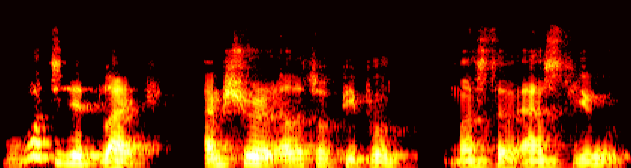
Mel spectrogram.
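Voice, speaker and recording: A man's voice: medium pitch, very animated, dark tone. A man interviewing a guest over a video call, asking short questions with hesitant fillers. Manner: halting, short prompts with fillers.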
